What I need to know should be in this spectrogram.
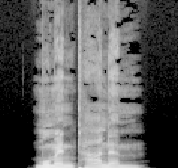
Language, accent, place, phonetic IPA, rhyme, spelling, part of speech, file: German, Germany, Berlin, [momɛnˈtaːnəm], -aːnəm, momentanem, adjective, De-momentanem.ogg
- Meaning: strong dative masculine/neuter singular of momentan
